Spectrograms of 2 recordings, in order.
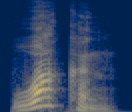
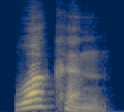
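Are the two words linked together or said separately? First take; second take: linked; linked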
